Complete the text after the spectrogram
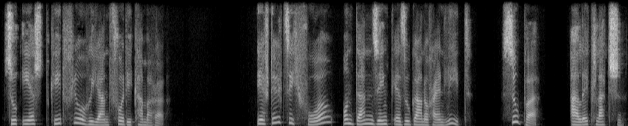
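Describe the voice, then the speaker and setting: A woman reading a simple story aloud slowly and clearly for language learners. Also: medium pitch, a little mellow, no room sound. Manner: slow, clear, evenly paced reading. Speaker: narrator.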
